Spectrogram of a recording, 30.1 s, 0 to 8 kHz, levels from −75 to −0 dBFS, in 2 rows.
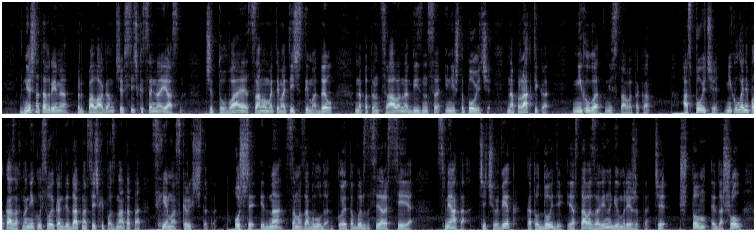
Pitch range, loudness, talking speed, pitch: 90-120 Hz, -23 LUFS, 115 wpm, 100 Hz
